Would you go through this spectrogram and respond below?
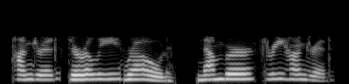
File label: EMS ALERT; wake; p25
